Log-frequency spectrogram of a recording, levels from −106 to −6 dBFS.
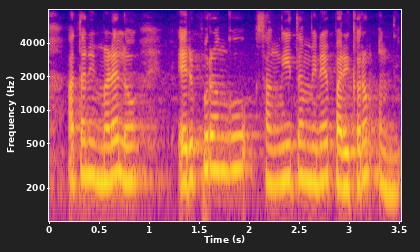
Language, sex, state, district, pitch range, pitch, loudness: Telugu, female, Telangana, Komaram Bheem, 230-260 Hz, 245 Hz, -18 LUFS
